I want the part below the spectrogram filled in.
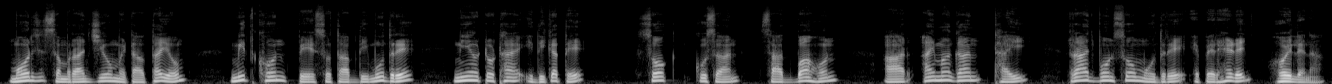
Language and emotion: Santali, neutral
